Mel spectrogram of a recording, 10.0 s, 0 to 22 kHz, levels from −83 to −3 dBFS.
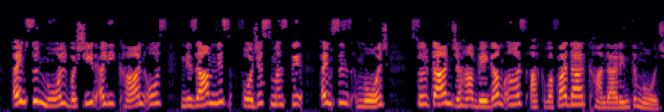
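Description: Throughout, the speech sounds watery and swirly, with nothing above about 10.5 kHz, heavy damage that is likely MP3 compression at a starved bitrate around 16 kbps.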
